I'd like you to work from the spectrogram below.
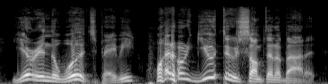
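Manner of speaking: high, loud comic comeback; mock indignant retort. Arguing back at the bear in the commercial, mock indignant.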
